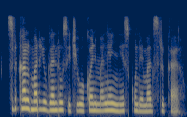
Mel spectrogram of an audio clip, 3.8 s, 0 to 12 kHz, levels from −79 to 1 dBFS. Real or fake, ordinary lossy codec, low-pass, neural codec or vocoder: fake; none; 7.2 kHz; codec, 16 kHz, 0.8 kbps, ZipCodec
